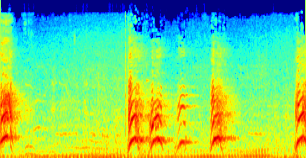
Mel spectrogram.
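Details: West Highland White Terrier on a winter morning in the garden and fields of a village in South Punjab, Pakistan, giving about five sharp, short barks in quick succession after a person's voice at the start, over a low hum.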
